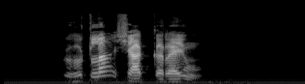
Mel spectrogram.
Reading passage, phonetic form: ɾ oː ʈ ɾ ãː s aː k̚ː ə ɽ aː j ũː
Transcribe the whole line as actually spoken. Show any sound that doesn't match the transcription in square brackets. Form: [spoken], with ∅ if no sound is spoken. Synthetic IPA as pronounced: ɾ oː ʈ [l] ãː [ʃ] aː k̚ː ə [ɾ] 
